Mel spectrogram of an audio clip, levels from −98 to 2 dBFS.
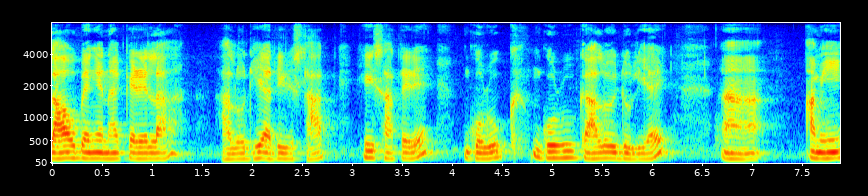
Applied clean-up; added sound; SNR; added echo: none; none; none; none.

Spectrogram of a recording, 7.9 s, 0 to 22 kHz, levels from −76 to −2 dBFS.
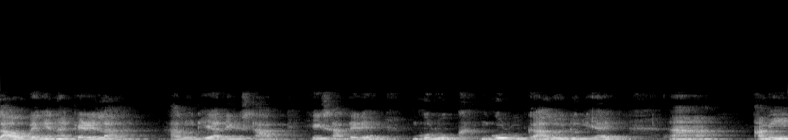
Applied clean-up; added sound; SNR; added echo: none; none; none; reverberation time 0.8 s.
